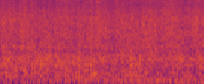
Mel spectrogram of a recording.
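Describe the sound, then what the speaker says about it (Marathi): Water pours continuously at the historic Panchakki water mill, a dense, loud, steady roar of falling water filling the space without a break. "किती छान असा धबधबा आहे सारखं पाणी आहे"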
